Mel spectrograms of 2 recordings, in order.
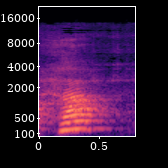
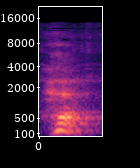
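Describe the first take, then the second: First: The h is followed by a vowel sound. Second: The h is breathed out with no vowel. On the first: The speaker calls it wrong. "it's not ha" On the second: The speaker calls it right. "it's just h"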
